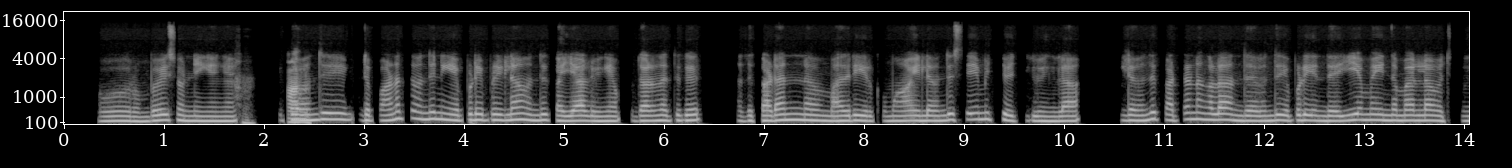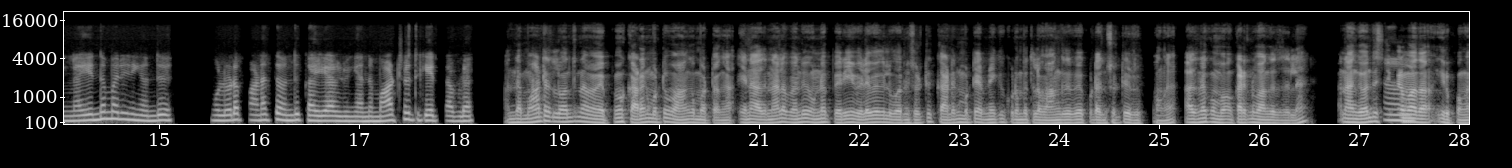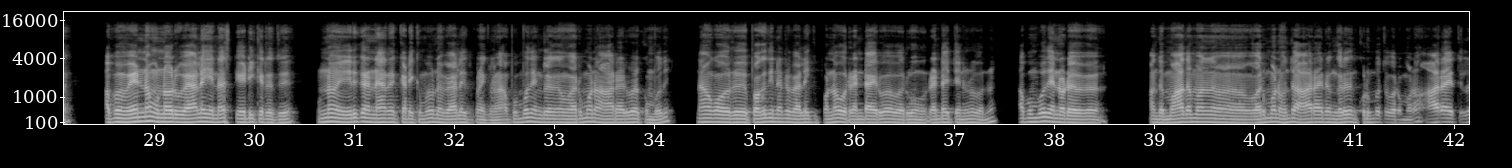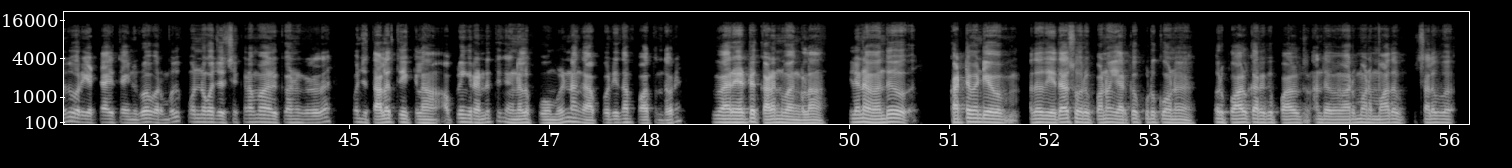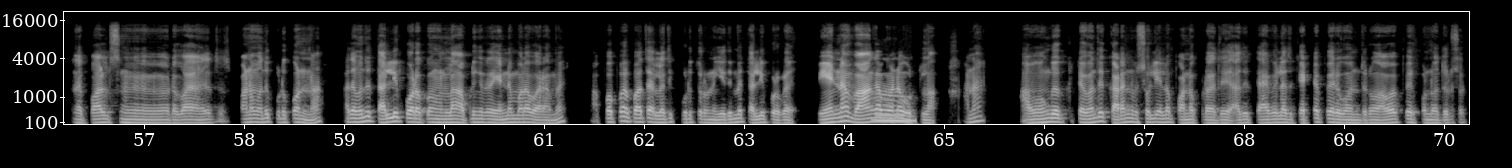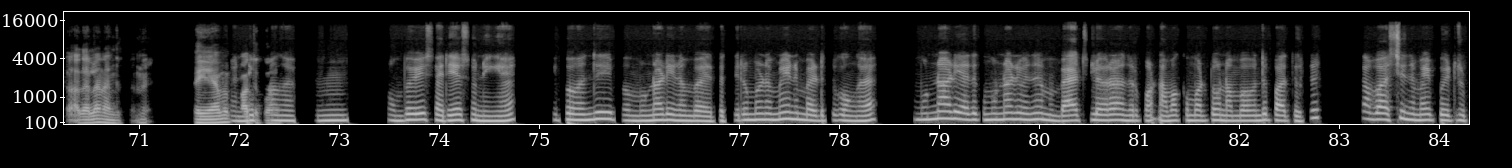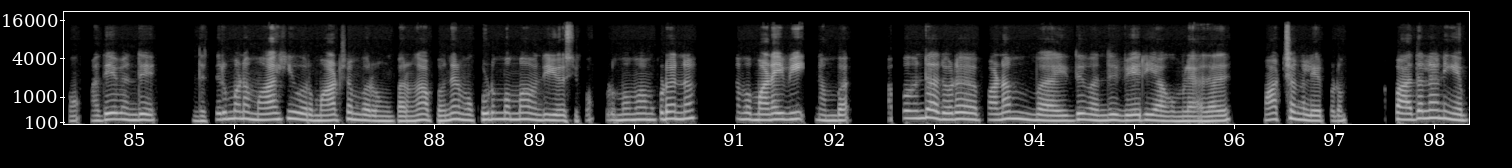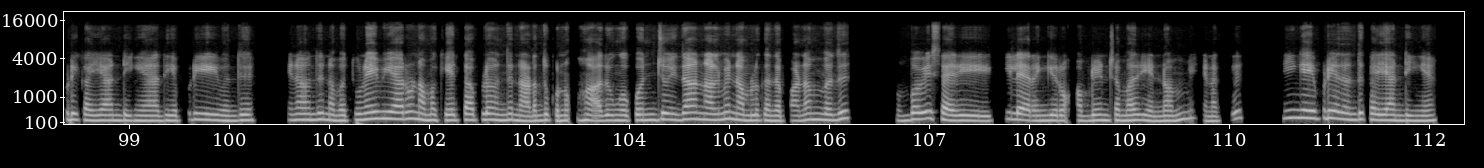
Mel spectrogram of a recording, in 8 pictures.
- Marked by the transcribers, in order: drawn out: "ஓ ரொம்பவே"; unintelligible speech; tapping; in English: "பேச்சிலர்"; other background noise; "வந்து" said as "வ"; in English: "வேரி"
- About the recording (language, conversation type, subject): Tamil, podcast, மாற்றம் நடந்த காலத்தில் உங்கள் பணவரவு-செலவுகளை எப்படிச் சரிபார்த்து திட்டமிட்டீர்கள்?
